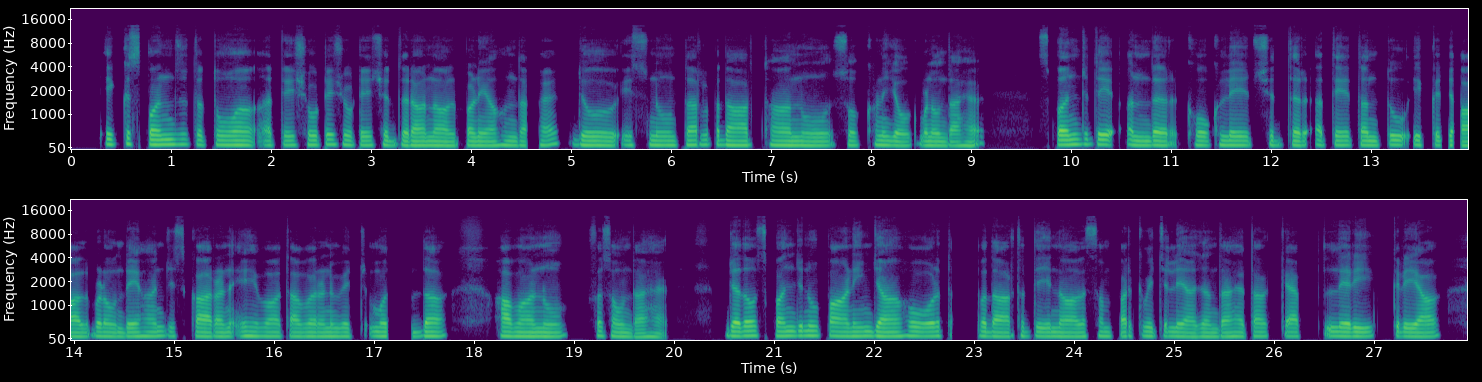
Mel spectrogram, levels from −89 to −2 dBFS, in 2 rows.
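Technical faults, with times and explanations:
4.54–4.70 s, 13.69–13.92 s, 17.12–17.40 s, 22.76–23.06 s: digital broadcast dropout. The receiver lost good frames and muted, fading to silence over 20 ms. The gaps last 120, 144, 240 and 264 ms, and the audio sent during them is gone. The second dropout breaks into short holes, the longest 72 ms, between "چھِدر اتے تنتو ایک" and "بناؤندے ہن".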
